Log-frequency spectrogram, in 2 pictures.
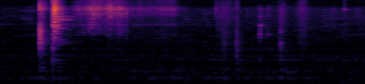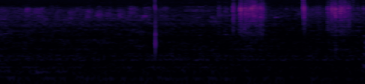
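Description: A knife cuts raw papaya into small pieces, giving scattered soft taps and clicks, with a couple of louder clattering clinks near the start against a quiet kitchen background.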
